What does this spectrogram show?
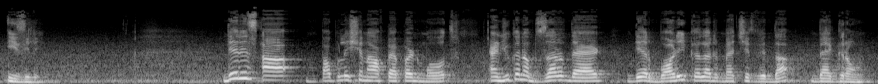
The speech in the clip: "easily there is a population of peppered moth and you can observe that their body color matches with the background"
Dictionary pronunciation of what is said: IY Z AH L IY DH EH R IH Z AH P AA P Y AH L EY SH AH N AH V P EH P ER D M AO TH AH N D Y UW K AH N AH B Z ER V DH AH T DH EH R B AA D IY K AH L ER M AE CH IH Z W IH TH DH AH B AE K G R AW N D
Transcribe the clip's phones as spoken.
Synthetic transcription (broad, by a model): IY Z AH L IY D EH R IH Z AH P AA P Y AH L EY SH AH N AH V P EH P ER D M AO T AH N D Y UW K AH N AH B Z ER V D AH T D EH R B AA D IY K AH L ER M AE CH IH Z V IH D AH B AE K G R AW N D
